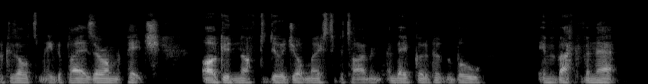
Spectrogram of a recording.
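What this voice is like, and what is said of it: Croaky, hoarse voice. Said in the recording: “My voice is sounding very croaky now”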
